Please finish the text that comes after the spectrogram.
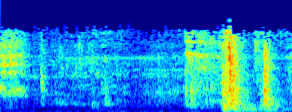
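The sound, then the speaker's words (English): A heavy wooden trapdoor in the floor creaks and scrapes as it is pushed up open, with a loud thudding shift near the end and a second bump just after, without voices. “I think it's safe to push up this door now.”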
